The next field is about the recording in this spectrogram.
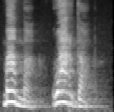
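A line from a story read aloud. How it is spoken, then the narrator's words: Young boy exclaiming. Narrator (Italian): esclamò un ragazzino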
